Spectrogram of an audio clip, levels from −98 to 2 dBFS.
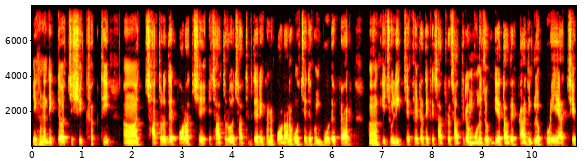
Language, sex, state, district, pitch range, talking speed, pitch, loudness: Bengali, male, West Bengal, Kolkata, 115-125 Hz, 160 wpm, 120 Hz, -17 LUFS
